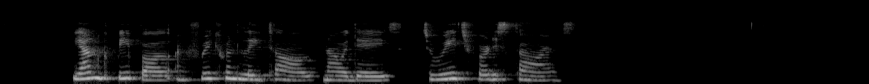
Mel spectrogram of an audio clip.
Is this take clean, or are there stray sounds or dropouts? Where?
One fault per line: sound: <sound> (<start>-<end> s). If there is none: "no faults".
no faults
